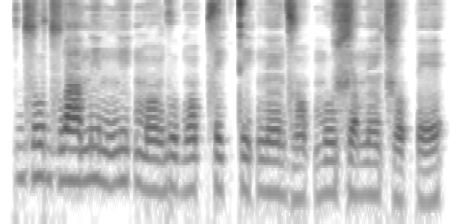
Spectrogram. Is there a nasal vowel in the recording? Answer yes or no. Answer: yes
